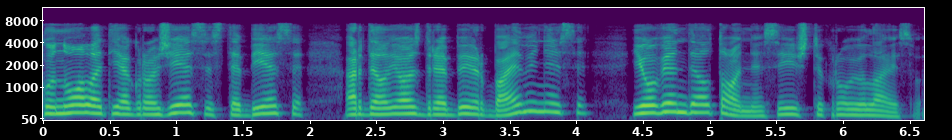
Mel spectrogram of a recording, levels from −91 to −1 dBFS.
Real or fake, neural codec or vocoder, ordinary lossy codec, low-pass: real; none; MP3, 96 kbps; 7.2 kHz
